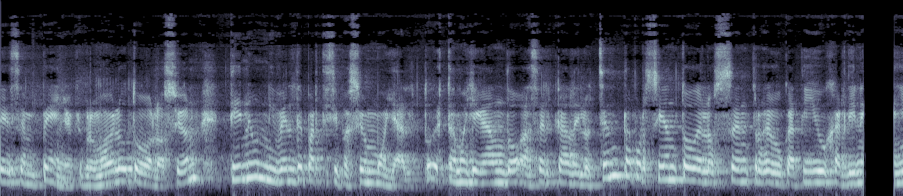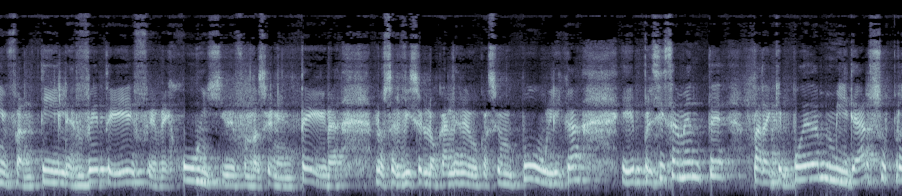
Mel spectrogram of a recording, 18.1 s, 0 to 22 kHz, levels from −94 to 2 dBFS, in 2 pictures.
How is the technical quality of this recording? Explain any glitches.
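One glitch stands out: a playback stall from 8.63 to 8.94 s. The player likely ran short of data or had its thread blocked, so the output cut to silence for 0.31 s before the sound resumed.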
